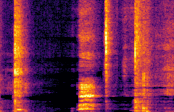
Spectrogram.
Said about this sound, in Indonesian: Galon nih gonggong.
